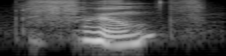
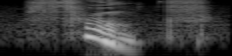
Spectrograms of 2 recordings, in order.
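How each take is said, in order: First: Surprised, rising Frumph?; puzzled question. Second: Small timid pixie voice, falling; wee little voice. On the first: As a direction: ask back the strange name, puzzled. Santa repeats the odd name. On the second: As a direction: say it shyly like a tiny pixie. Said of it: "In a wee little voice answered". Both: Acted.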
